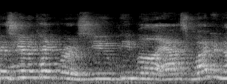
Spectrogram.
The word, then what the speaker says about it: Kuypers: Hi, my name is Janet Kuypers.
